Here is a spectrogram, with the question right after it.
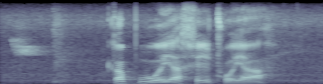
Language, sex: Southern Sotho, male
